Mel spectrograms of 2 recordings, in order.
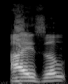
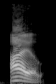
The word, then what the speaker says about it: aisle: an aisle seat and remember Isle with a silent s here don't read it isil it's Isle the S is silent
